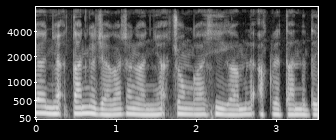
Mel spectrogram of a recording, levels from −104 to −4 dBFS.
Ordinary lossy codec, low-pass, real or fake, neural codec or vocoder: none; 7.2 kHz; real; none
